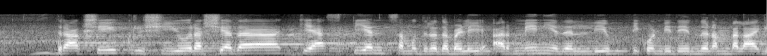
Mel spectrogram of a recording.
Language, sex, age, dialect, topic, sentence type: Kannada, female, 36-40, Coastal/Dakshin, agriculture, statement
